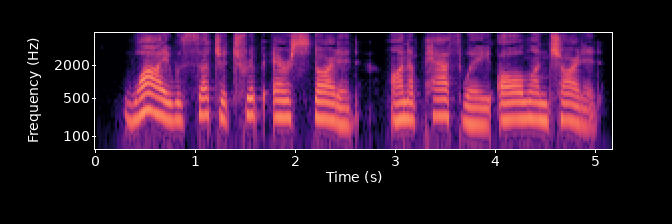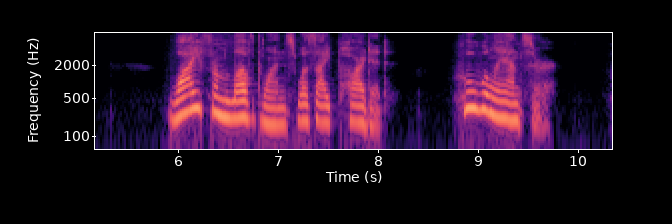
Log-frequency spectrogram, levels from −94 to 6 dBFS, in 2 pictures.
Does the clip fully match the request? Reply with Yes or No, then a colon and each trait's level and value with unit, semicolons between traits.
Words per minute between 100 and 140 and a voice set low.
No: slow, 135 wpm; high, 210 Hz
